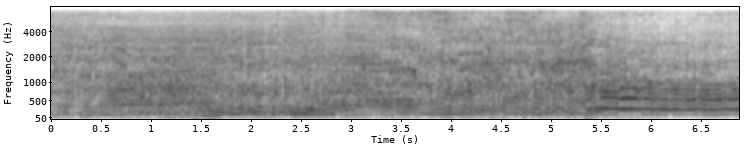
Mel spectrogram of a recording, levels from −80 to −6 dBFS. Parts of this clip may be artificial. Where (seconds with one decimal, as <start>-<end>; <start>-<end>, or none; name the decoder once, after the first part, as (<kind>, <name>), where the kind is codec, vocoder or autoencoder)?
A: 0.0-0.7 (vocoder, HiFi-GAN); 1.7-2.4; 3.3-6.9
